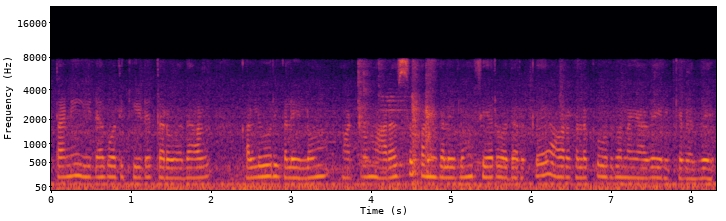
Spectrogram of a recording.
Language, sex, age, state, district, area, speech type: Tamil, female, 30-45, Tamil Nadu, Dharmapuri, rural, spontaneous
